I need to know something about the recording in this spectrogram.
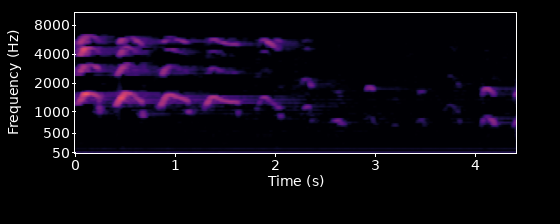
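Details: Bernese Mountain Dog puppies whimpering: a series of high, wavering whines with rising and falling tones, fading after two seconds, then a few softer squeaks near the end over a low steady hum.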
